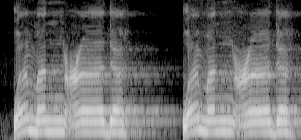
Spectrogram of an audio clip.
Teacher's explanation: Nun sukun bertemu ain, idhar halki dibaca jelas tanpa mendengung.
